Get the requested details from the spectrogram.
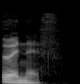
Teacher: Le N de un s'entend et se lie au mot suivant, ce qui donne ENF. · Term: liaison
